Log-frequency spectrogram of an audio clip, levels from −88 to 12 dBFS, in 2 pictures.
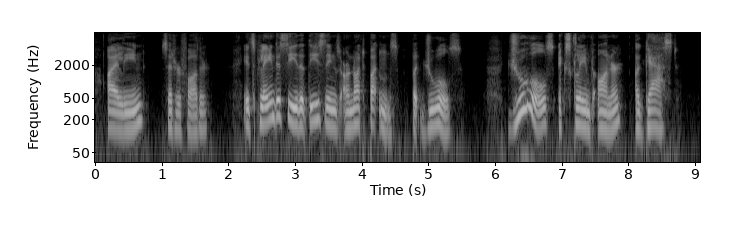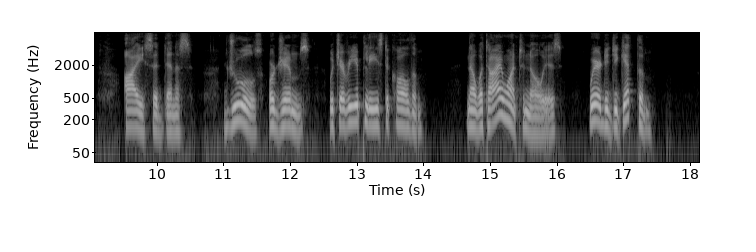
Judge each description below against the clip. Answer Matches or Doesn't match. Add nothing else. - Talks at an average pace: Matches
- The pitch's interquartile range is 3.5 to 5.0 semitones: Matches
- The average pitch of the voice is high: Doesn't match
